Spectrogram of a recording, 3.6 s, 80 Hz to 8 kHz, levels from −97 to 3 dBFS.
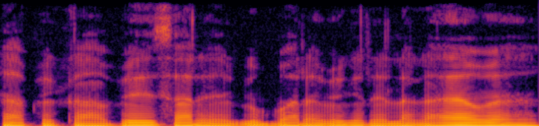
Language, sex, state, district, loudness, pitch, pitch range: Hindi, male, Chhattisgarh, Kabirdham, -16 LUFS, 105 Hz, 105-110 Hz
